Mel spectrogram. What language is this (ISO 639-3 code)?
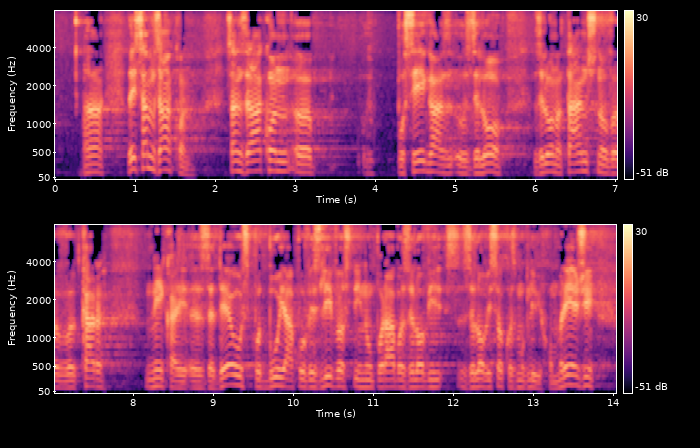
slv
